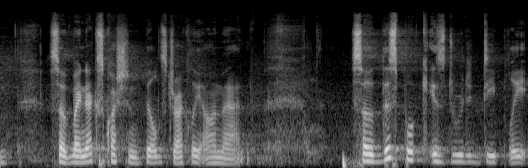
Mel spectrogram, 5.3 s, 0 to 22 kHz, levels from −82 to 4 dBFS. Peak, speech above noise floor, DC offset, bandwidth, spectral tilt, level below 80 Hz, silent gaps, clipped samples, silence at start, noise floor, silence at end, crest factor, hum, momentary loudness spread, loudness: 0 dBFS; 23 dB; under 0.1%; 16.5 kHz; -3.5 dB/octave; -42 dBFS; none; under 0.1%; 0 s; -42 dBFS; 0 s; 20 dB; none; 22 LU; -18 LUFS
